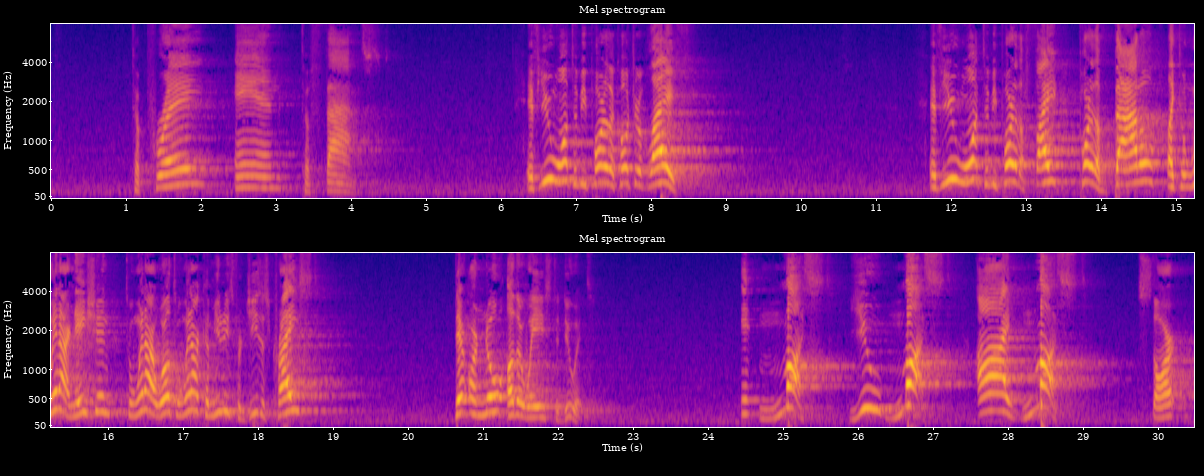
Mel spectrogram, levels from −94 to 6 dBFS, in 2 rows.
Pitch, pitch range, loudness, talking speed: 255 Hz, 190-295 Hz, -16 LUFS, 120 wpm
